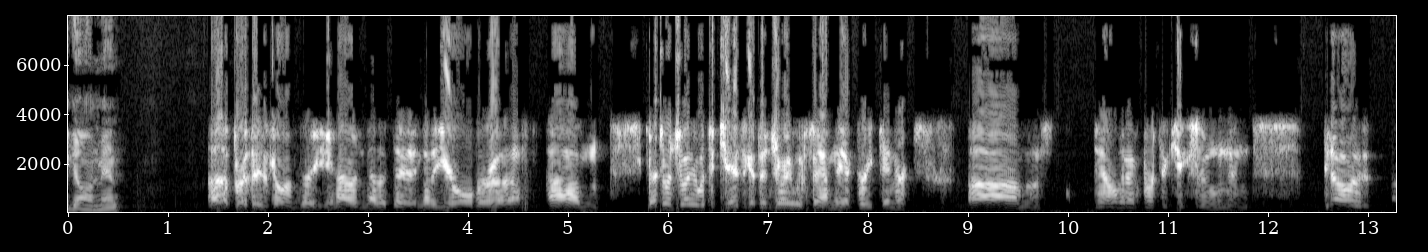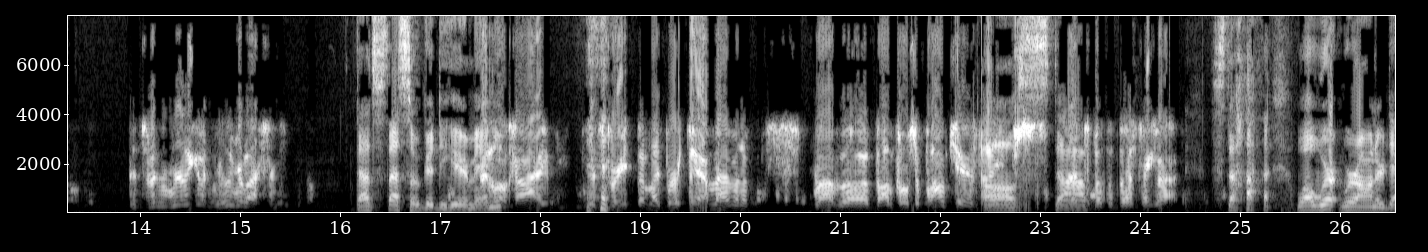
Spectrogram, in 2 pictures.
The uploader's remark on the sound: The Founders and Directors of Titan Championship Wrestling call into the show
